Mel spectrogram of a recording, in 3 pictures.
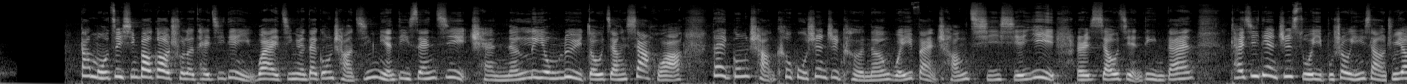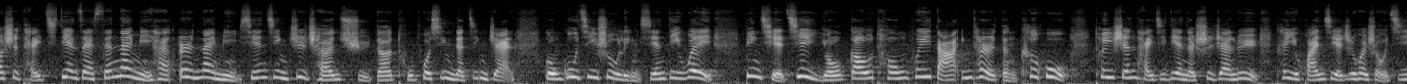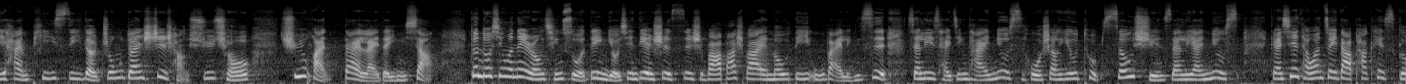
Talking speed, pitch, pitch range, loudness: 295 characters per minute, 265 Hz, 230-310 Hz, -20 LUFS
